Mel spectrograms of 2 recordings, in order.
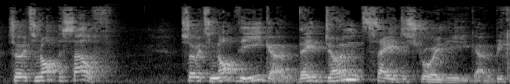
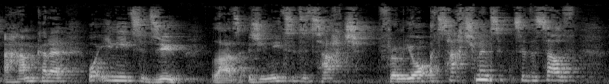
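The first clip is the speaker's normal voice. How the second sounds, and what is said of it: Put-on Scouse accent. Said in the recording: “which sounds great in a Scouse accent”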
